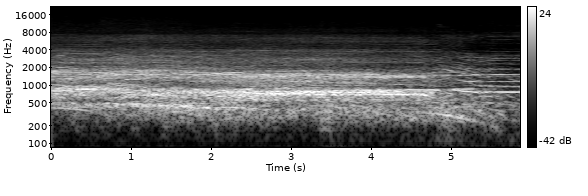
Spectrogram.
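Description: A crowd of men cries out together.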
